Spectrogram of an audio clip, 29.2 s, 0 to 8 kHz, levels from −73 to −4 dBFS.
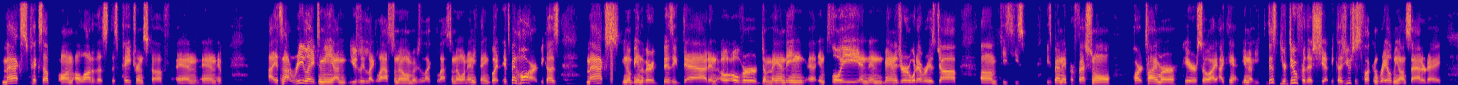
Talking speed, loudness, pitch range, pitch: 185 wpm, -22 LUFS, 135-170 Hz, 150 Hz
